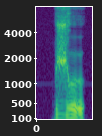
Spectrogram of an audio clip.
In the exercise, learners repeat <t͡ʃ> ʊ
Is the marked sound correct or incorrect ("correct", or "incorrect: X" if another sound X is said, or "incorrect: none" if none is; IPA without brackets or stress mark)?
incorrect: ʒ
